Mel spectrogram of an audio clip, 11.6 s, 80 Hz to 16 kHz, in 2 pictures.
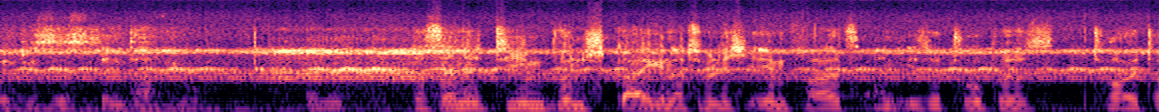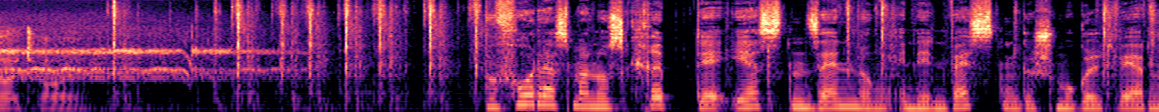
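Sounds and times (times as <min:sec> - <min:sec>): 
speech: 0:00.0 - 0:06.4, 0:08.2 - 0:11.5
typewriter keys clacking as a manuscript is copied out: 0:06.4 - 0:11.5.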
